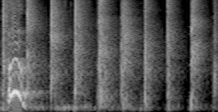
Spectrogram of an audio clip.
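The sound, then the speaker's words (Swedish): A short burst of applause: about eight sharp, evenly spaced claps in a steady rhythm, opening with a brief rising-and-falling whoop, clear with no talking. “Folkets jubel!”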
